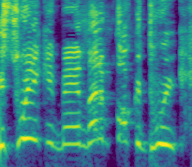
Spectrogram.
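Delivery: high, loud, belted yell. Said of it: "He's like".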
